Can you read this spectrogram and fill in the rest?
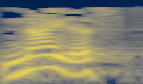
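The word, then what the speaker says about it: Cnidus: spelled with a C, but Nidus.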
